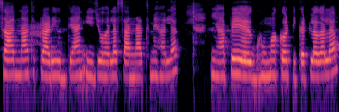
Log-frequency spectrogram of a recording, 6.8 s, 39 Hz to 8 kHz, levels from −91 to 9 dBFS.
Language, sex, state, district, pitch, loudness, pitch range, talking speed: Bhojpuri, female, Uttar Pradesh, Varanasi, 225 Hz, -25 LUFS, 215-230 Hz, 150 wpm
